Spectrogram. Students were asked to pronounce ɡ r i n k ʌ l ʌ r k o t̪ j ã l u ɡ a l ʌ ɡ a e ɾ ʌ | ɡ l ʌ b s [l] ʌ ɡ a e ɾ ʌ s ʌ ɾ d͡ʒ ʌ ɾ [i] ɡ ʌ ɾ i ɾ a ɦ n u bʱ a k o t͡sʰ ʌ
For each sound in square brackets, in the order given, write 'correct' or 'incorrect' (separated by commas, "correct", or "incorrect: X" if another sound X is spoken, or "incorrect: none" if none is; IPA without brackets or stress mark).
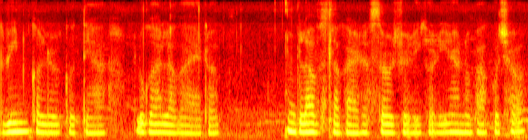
correct, correct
